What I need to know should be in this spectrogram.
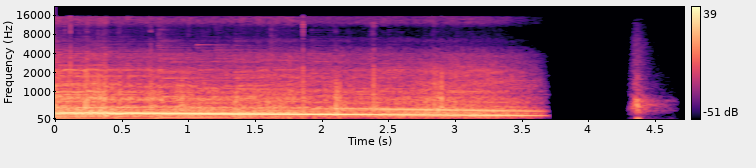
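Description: A motorcycle engine drones loudly and its pitch slowly falls.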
